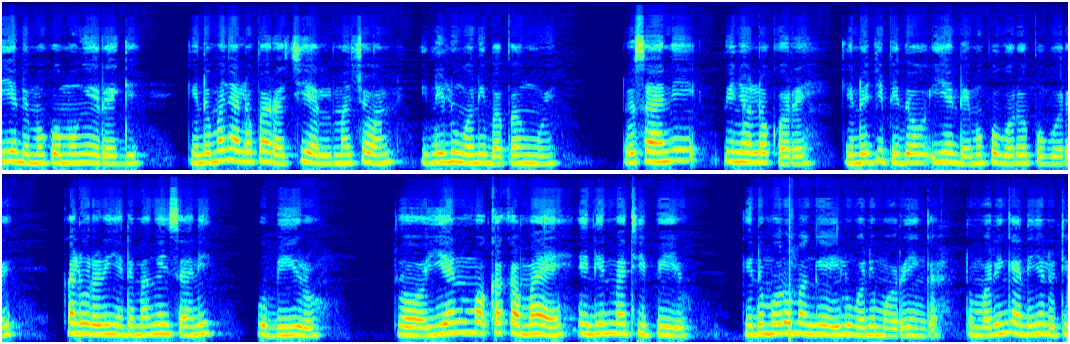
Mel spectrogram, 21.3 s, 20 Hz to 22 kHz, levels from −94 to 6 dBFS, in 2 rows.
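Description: Throughout the speech, the signal has likely passed through Opus compression at a low bitrate, with the grainy texture pointing to the music-oriented CELT mode at roughly 24 kbps. Short of bits, the encoder preserves each band's energy but fills in detail with folded or noise-like content. The damage is plainly audible as a rough, gritty sheen on the speech. Bandwidth stays full, reaching 20.1 kHz.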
